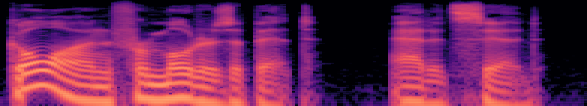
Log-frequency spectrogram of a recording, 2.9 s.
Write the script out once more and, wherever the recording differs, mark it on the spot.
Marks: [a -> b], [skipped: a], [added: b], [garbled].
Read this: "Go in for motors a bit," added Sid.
"Go [in -> on] for motors a bit," added Sid.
